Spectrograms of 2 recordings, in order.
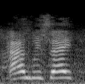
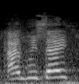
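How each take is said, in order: The two takes are said the same way.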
